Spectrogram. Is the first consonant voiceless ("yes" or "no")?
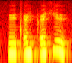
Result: yes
